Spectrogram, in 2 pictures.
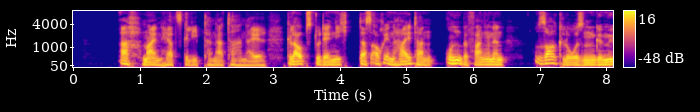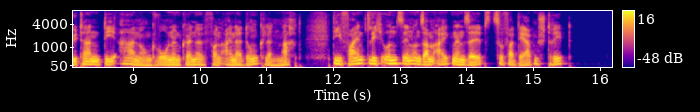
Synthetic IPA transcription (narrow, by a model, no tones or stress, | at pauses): ʔaχmaɪnɦɛɐt͡sɡ̥əliːp̚tʰɐna̰tʰaːna̰elɡ̥laʊpstd̥uːdɛnːɪçt̚d̥asaʊxɪnɦaɪtʰɐnʔʊnbəfaŋənən | zɔɐkloːzn̩ɡəmyːtʰɐnd̥iːʔaːnʊŋkv̥oːnənkʰœnəfɔnʔa̰ɪnɐdʊŋklənmaχt | d̥iːfaɪntlɪçʊnsɪnʊnzəʁəmʔa̰ɪɡənənzɛlpstt͡sufɛɐdɛɐbm̩ʃtʁ̥eːp̚t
